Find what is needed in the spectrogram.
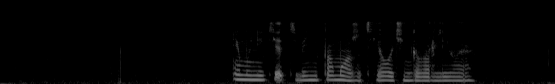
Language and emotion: Russian, neutral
